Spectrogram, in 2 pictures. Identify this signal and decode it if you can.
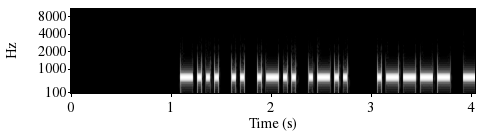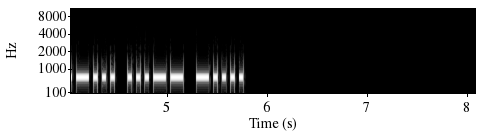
Morse code, heard as a keyed tone, about 28 wpm, 700 Hz. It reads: BILL 1736
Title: CWT Exchange 28wpm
